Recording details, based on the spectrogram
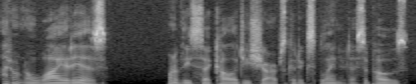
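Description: An actor playing an idle, chummy young upper-class gentleman, narrating a radio drama in breezy, wordy old-fashioned slang. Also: on the low side, brisk, no echo. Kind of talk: scripted first-person radio drama narration. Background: music.

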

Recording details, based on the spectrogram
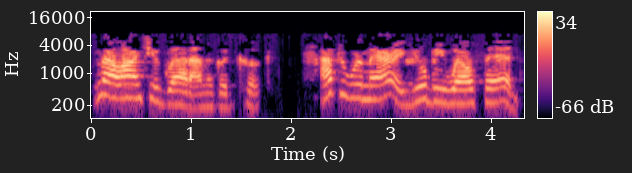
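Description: Lady playing an eager sweet young bride-to-be, high voice, tinny old radio comedy with some hiss. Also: expressive, normal speed, close to an everyday voice. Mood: hopeful, doting. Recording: thin, band-limited noisy old radio recording.

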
